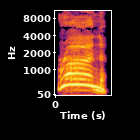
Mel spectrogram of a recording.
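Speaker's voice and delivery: very high, loud shout; panicked shout. Acted. Rambo shouting at Vic to run, very high and loud. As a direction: yell at him to flee now. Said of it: "Rambo cried".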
